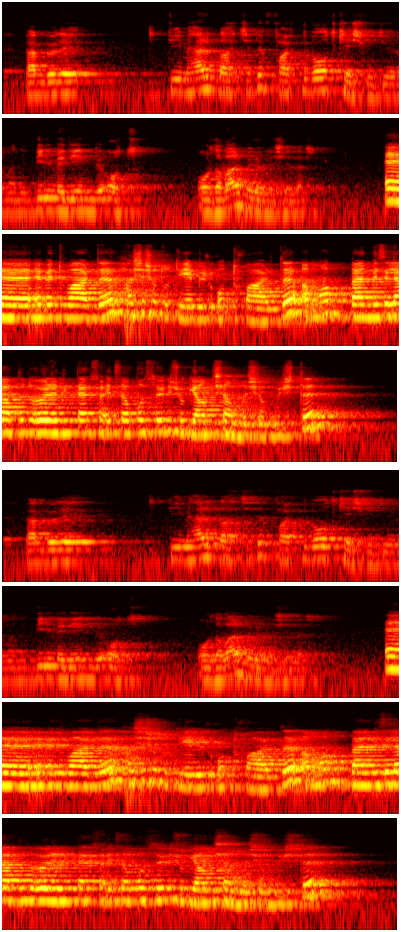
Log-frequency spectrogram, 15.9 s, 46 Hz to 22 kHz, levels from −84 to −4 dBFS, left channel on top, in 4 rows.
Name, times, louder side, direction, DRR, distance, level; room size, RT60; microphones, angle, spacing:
voice 1, 0.2-0.9 1.5-5.4 5.9-7.1, left 2 dB, 30° left, 6 dB, 0.5 m, -39 dB
voice 2, 7.8-15.1, left 3 dB, 85° left, 4 dB, 1.2 m, -26 dB
14.0 x 4.8 x 5.3 m, 1.4 s
head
